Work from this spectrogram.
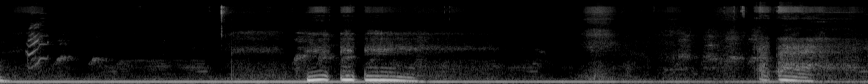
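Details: Cane Corso whining indoors while Cashmere, another Cane Corso, is in labour: a cluster of short, arched, tonal whimpers midway, with one more brief whine near the end, over a steady low electrical hum and faint human voices.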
